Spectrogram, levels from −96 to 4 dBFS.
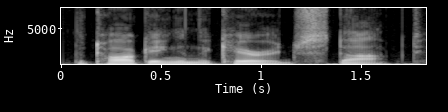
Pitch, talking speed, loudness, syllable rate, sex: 95 Hz, 195 wpm, -19 LUFS, 6.0 syllables/s, male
